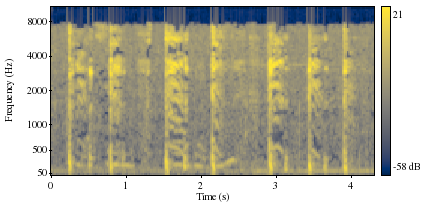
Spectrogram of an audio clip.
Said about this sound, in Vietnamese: Đại sư ho vài tiếng rồi nói tiếp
